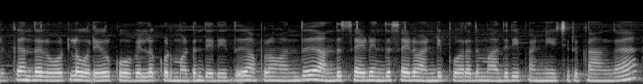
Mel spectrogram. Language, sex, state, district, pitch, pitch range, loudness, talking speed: Tamil, female, Tamil Nadu, Kanyakumari, 185 Hz, 180-190 Hz, -15 LUFS, 185 wpm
